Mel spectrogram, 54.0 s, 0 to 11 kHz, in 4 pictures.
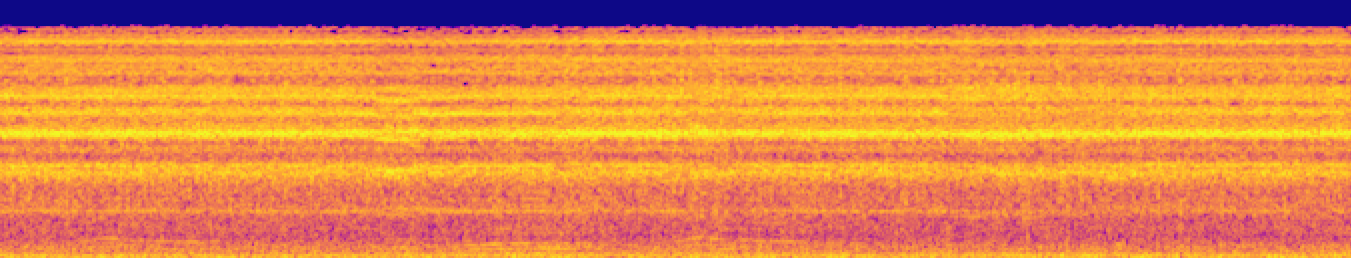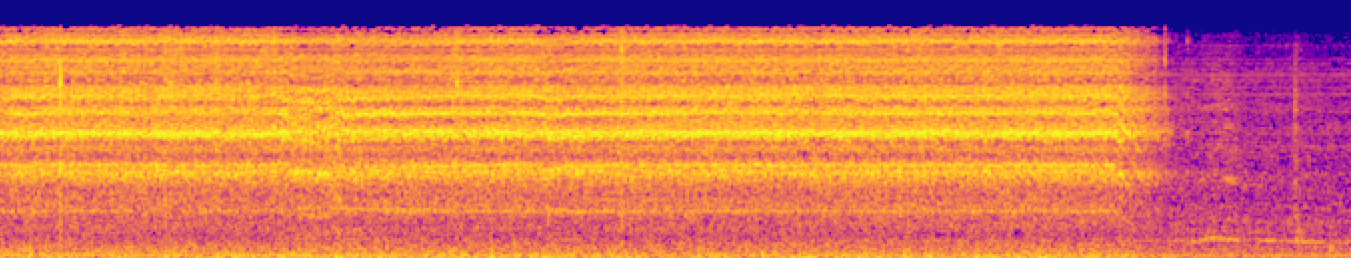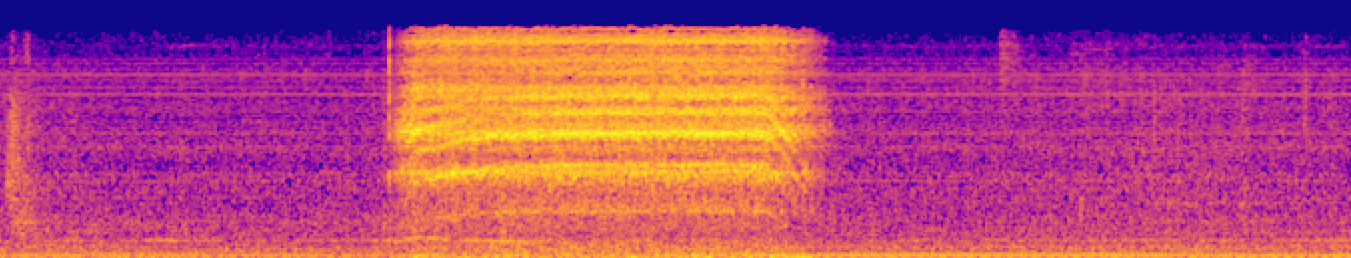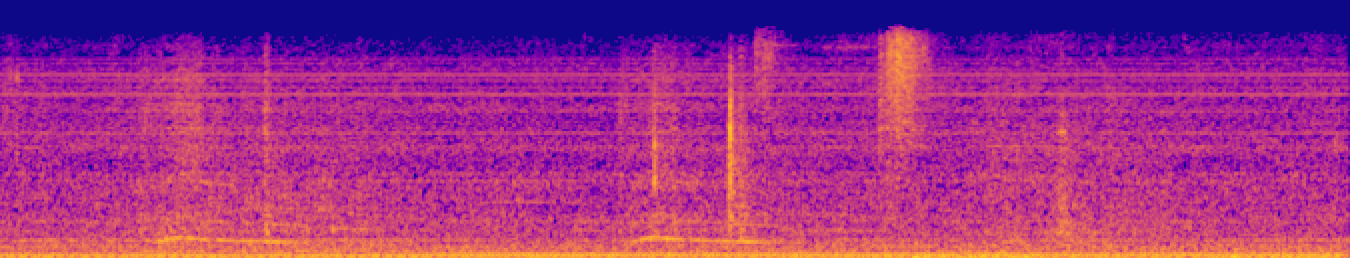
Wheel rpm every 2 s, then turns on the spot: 160, 160, 160, 160, 160, 160, 160, 160, 160, 160, 160, 160, 70, 0, 0, 60, 160, 80, 0, 0, 0, 0, 0, 0, 0, 0, 0.
none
